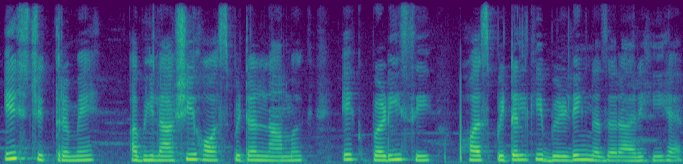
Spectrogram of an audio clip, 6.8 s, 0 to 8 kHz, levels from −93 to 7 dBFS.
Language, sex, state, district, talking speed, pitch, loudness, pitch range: Hindi, female, Chandigarh, Chandigarh, 140 wpm, 215 Hz, -18 LUFS, 205-230 Hz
